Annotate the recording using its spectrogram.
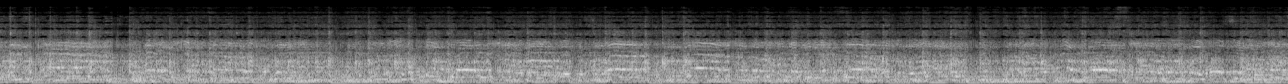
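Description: A samba school's samba-enredo performed live: singers carrying the melody over the steady, driving beat of the samba percussion section (bateria).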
